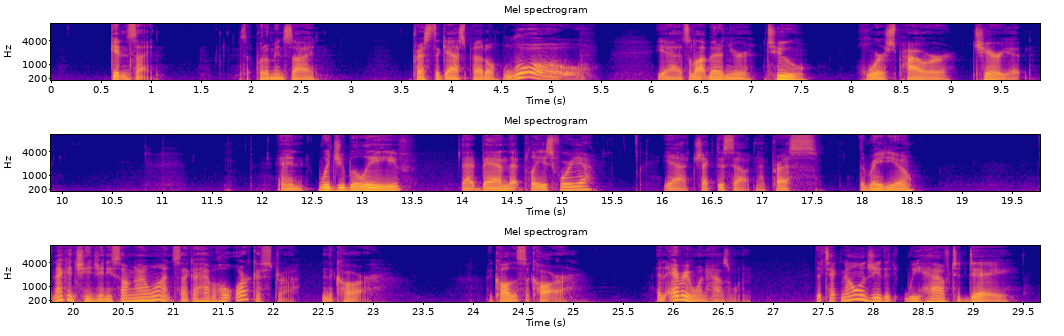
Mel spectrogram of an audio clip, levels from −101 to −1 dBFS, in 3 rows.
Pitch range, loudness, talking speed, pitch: 105-140 Hz, -26 LUFS, 150 wpm, 120 Hz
